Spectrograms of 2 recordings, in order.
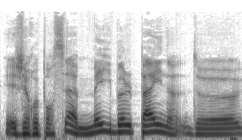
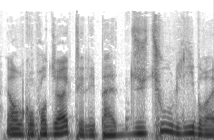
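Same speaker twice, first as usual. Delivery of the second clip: normal talking voice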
